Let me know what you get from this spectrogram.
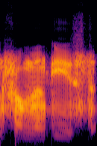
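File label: "from the E", English speech; Allied Flight; DCS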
